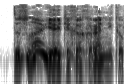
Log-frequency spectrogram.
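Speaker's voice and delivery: ordinary delivery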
